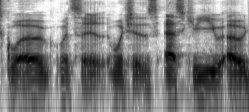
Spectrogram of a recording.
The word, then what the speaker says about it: Squoge: Cole so on Spotify and on YouTube it's squog which which is sqo G which everybody mispronounces but that's okay I know it's a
